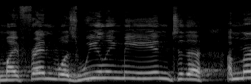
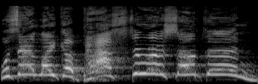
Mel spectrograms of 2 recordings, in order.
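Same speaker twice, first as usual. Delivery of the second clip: high, loud yelled line; 10 semitones higher, 6 dB louder than usual. Retelling a man's question shouted back at the speaker: imitating a man yelling back. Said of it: "he yells back at me".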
